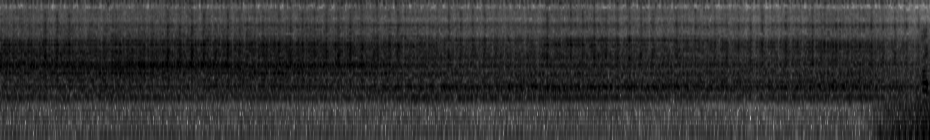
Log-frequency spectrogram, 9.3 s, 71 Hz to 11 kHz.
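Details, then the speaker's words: 2010 Jeep Patriot Sport 2.0 idling: uneven metallic clatter over steady whir at engine front; power steering pump replaced without cure, pulleys suspected; worn alternator bearing, replacement fixed it. "2010 Jeep Patriot sport 2.0 weird noises coming from the engine I thought it was the power steering pump"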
